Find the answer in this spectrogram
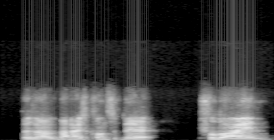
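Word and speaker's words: Trillion: Trelion, I always pronounce it that way, just with the pun of the word, saying it like that.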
